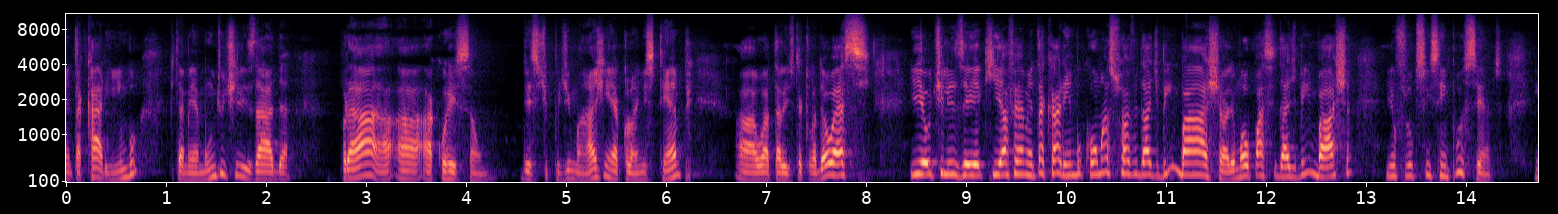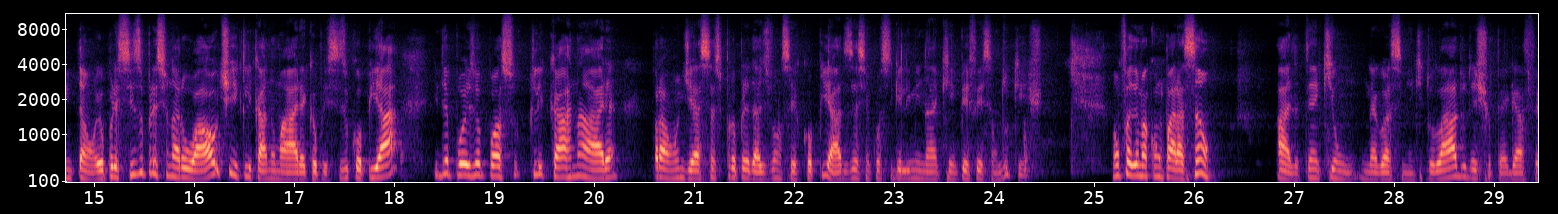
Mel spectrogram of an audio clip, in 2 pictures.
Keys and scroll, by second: 20.9 ctrl+alt+z, 23.2 space, 29.3 h.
